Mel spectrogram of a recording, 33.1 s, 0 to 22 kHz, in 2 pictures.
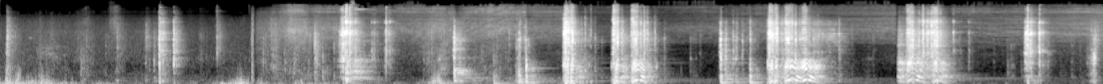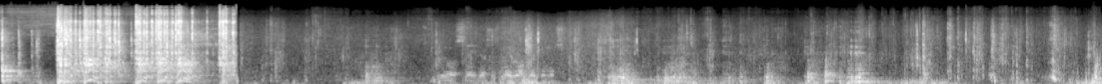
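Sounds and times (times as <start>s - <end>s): heavy metal thunks and knocks: 6.8s - 10.0s, 21.9s - 22.7s, 25.6s - 30.7s.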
